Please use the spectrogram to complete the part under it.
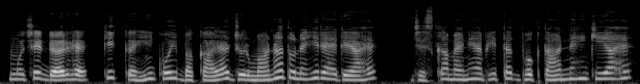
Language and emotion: Hindi, fearful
